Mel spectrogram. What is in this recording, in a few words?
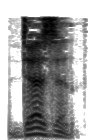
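"dozenth", British English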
